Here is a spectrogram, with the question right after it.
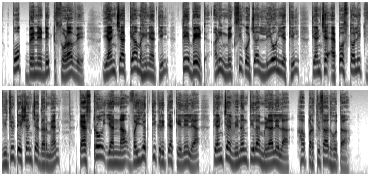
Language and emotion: Marathi, neutral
